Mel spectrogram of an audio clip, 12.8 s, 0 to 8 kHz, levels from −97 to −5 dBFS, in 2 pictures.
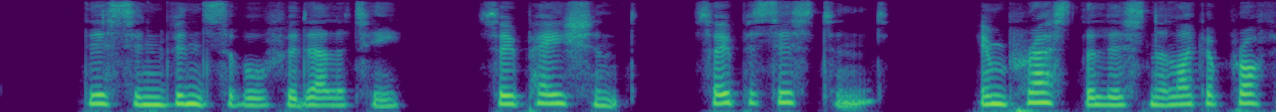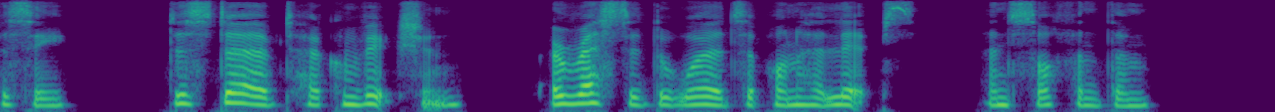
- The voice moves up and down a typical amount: Yes, average, 3.1 semitones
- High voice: Yes, high, 210 Hz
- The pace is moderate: No, slow, 120 wpm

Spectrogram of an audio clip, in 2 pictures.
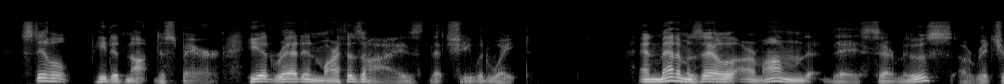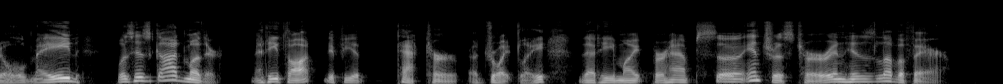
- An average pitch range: No, wide, 6.4 semitones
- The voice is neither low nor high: No, low, 105 Hz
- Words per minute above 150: No, slow, 135 wpm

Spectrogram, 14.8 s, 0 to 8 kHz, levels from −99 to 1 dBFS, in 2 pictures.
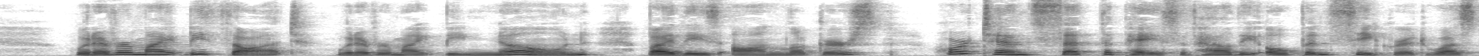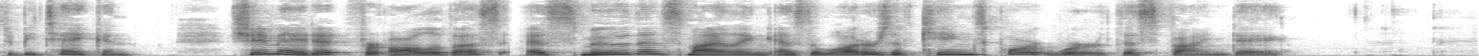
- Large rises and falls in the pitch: Yes, wide, 5.7 semitones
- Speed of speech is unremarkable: Yes, average, 185 wpm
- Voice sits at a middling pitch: No, high, 200 Hz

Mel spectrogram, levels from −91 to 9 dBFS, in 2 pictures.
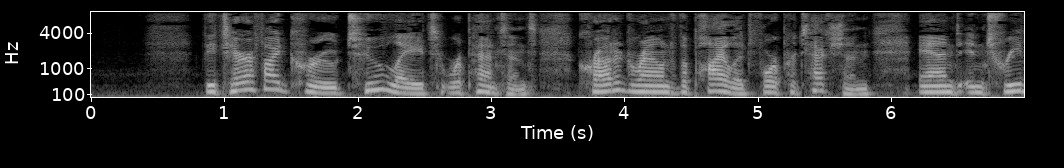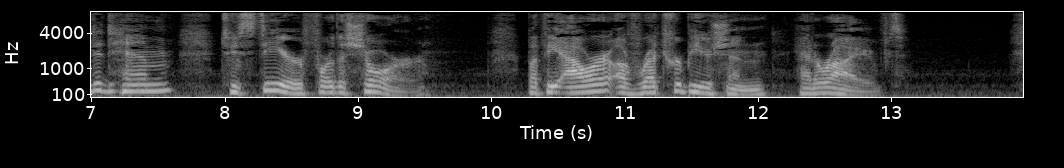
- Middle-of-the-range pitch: Yes, medium, 160 Hz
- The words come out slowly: Yes, slow, 115 wpm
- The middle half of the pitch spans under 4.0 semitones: No, average, 5.3 semitones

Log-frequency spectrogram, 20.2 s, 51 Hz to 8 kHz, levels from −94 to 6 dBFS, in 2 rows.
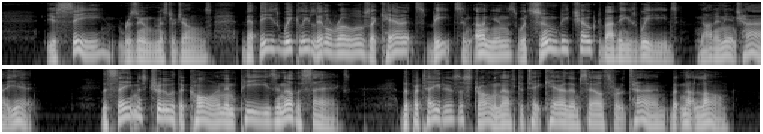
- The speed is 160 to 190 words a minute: Yes, average, 165 wpm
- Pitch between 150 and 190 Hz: No, low, 110 Hz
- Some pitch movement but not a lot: No, wide, 6.9 semitones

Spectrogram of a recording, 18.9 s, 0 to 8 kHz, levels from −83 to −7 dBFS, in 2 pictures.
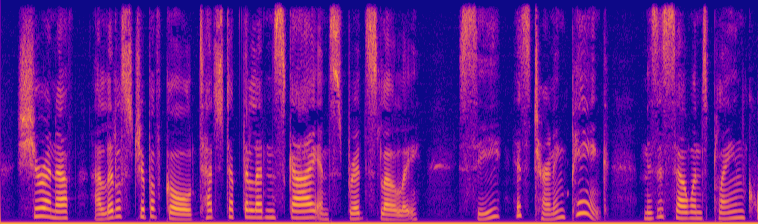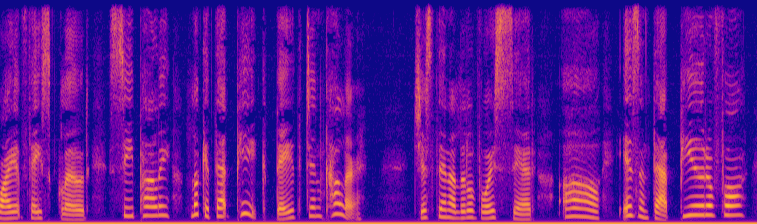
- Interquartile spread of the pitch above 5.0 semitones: Yes, wide, 5.4 semitones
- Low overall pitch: No, high, 245 Hz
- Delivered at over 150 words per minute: No, average, 140 wpm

